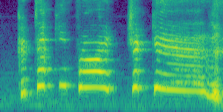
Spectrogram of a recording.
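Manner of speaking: acted, very high, loud scream by a group. Retelling the family's answer about take-out dinner: imitating family screaming. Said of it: "everybody would scream".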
